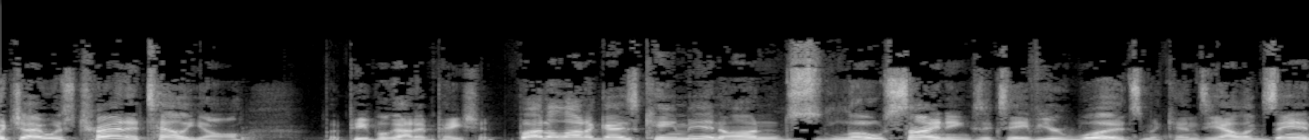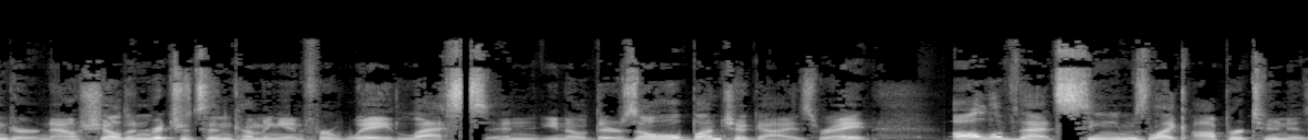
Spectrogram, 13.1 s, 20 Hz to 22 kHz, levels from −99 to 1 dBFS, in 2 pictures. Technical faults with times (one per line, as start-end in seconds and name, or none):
8.85-8.91 digital broadcast dropout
